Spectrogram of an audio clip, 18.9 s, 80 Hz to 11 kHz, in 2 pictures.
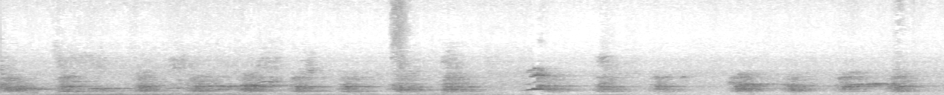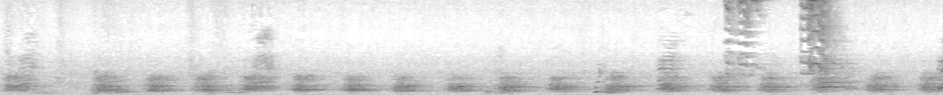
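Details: Border Collie competing in a 2021 junior agility event in Rangsit, 21 November; people talk over a low hum at first, then sharp, repeated barks settle into a steady run of roughly two per second.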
